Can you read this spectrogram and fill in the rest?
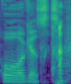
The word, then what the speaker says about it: August: Hon menar också att det framgår i brev och berättelser från författarens omgivning att han vill uttala som Å. Och de bevisen skulle jag vilja se. För hon är den enda som har läst de breven där han är så tydlig med att det ska vara August.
